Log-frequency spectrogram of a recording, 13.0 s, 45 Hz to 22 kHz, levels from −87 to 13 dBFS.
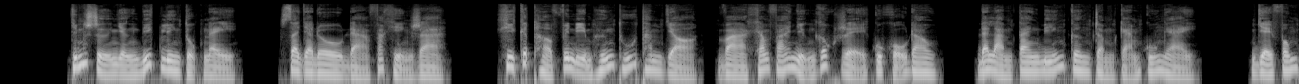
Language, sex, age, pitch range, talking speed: Vietnamese, male, 20-39, 80-115 Hz, 190 wpm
